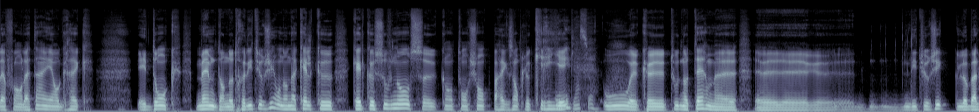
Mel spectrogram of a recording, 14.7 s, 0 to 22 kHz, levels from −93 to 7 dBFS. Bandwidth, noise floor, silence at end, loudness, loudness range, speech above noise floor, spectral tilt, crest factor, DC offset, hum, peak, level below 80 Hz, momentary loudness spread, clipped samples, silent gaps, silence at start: 15 kHz; -47 dBFS; 0 s; -22 LUFS; 4 LU; 25 dB; -7 dB/octave; 20 dB; 0.9%; none; -2 dBFS; -46 dBFS; 14 LU; under 0.1%; none; 0 s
